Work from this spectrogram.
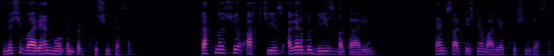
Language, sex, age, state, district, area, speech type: Kashmiri, male, 18-30, Jammu and Kashmir, Anantnag, rural, spontaneous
